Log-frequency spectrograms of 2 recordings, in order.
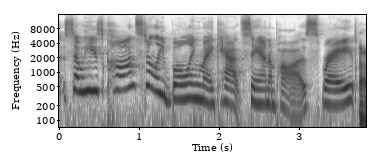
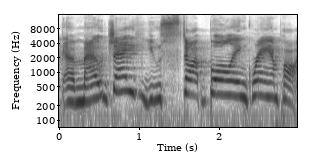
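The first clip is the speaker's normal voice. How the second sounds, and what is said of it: Old Jewish lady accent. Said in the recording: “I only talk to Emoji in this accent ... like a Jewish old lady”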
